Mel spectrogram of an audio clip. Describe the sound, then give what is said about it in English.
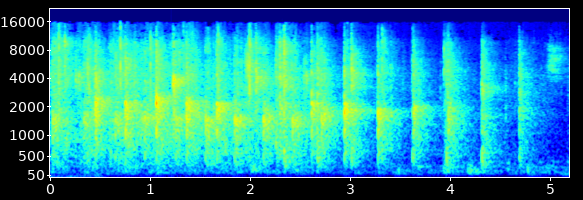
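A small group claps and applauds for about five seconds, with steady, slightly overlapping hand claps at a brisk pace, fairly even in loudness. Nobody speaks. “Round of applause for our broadcast discussion.”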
